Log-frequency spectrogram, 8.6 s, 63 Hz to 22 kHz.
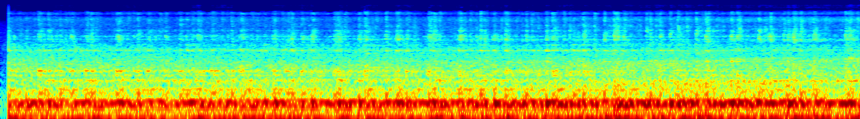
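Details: Modified V8 car, larger-than-stock cam after dyno: deep, uneven loping idle with a choppy rise and fall about every second or so; that's a big aggressive cam, not stock.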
